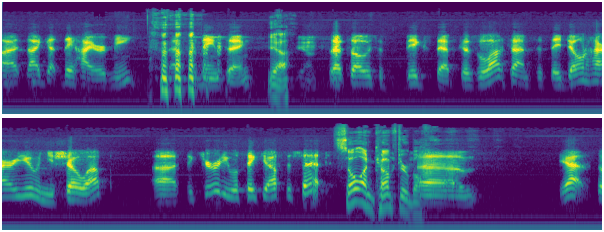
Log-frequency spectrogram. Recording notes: called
